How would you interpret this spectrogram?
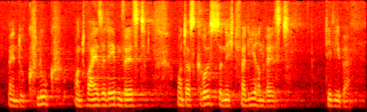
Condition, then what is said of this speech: No condition.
